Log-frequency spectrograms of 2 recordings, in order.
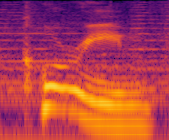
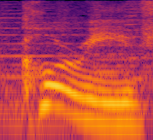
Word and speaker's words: Coriv: Corv Coriv is how you say it.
